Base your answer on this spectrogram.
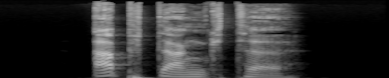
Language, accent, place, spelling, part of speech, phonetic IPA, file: German, Germany, Berlin, abdankte, verb, [ˈapˌdaŋktə], De-abdankte.ogg
- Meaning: inflection of abdanken: 1. first/third-person singular dependent preterite 2. first/third-person singular dependent subjunctive II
